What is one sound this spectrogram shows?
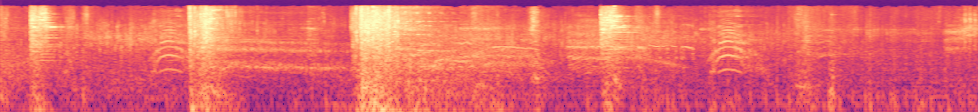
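A heavy blade slashes and strikes with sharp hits.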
